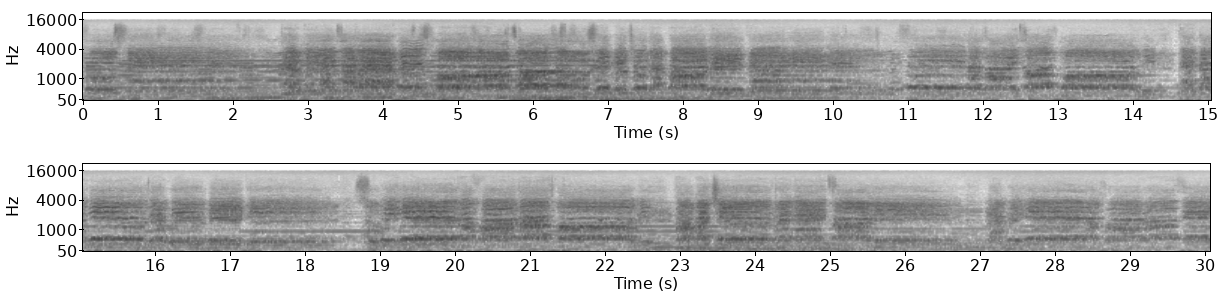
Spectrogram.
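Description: A mixed church choir singing a hymn in sustained phrases with short breaks between them, accompanied by an organ holding low notes.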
